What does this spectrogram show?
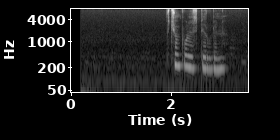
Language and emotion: Russian, neutral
